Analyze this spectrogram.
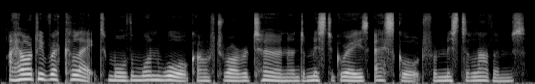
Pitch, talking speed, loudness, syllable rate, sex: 180 Hz, 190 wpm, -19 LUFS, 5.1 syllables/s, female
